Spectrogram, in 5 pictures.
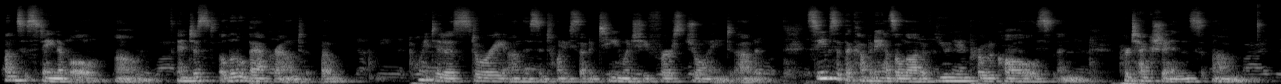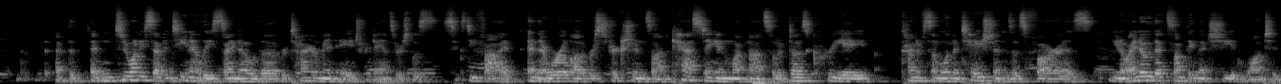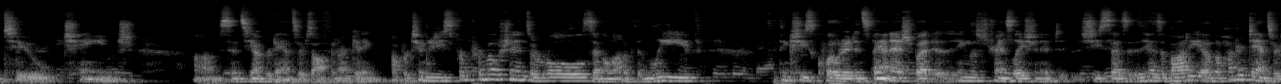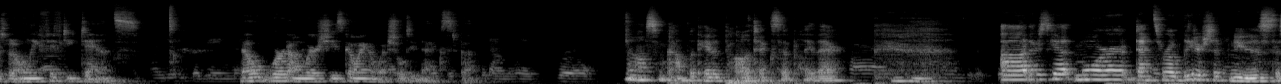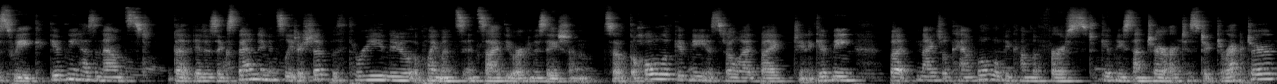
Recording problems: off-mic speech; far
room echo; very slight; dies away in 0.4 s
voice in the background; faint; throughout; 20 dB below the speech

